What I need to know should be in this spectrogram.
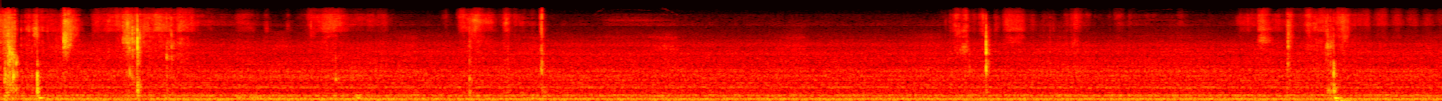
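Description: Paper rustles and taps as a hand shifts it.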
